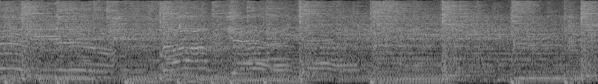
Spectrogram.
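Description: Rock band music with a steady drum beat and guitar, a melody line bending up and down over it.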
